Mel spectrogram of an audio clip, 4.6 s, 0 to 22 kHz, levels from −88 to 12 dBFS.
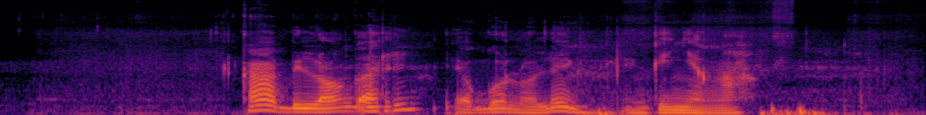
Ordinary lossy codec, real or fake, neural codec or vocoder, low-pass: none; real; none; none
